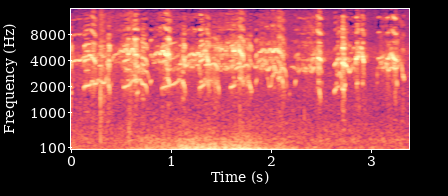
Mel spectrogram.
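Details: Nankeen kestrel in Victoria, Australia, 4 December 2024, giving rapid high-pitched notes with strong overtones, with a low rumble of background noise in the middle.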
